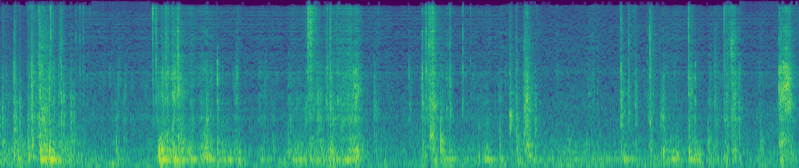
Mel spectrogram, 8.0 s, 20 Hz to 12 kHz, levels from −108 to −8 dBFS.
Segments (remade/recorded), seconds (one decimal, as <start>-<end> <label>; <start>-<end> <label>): 0.0-0.8 recorded; 0.8-5.0 remade; 5.0-6.6 recorded; 6.6-8.0 remade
